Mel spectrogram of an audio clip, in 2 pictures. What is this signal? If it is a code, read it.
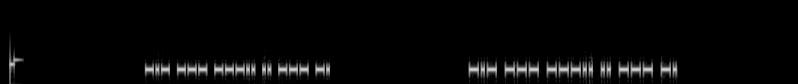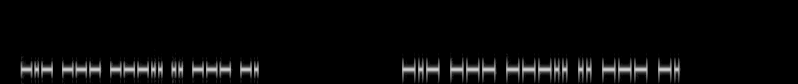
Morse code, heard as a keyed tone, about 38 wpm, 700 Hz. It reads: KO8ION KO8ION KO8ION KO8ION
